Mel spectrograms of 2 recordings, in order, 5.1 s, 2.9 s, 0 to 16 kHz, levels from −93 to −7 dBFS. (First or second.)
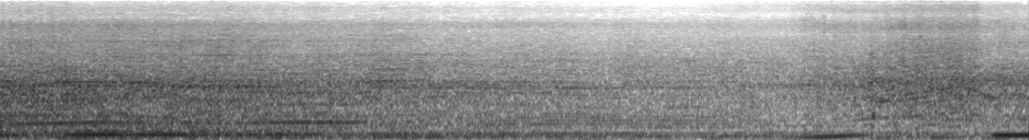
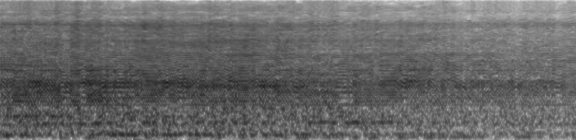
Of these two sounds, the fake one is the second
